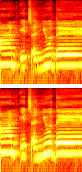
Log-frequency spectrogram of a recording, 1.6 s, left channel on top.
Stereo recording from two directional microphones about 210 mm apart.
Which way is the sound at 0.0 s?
20° right (ahead or behind).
